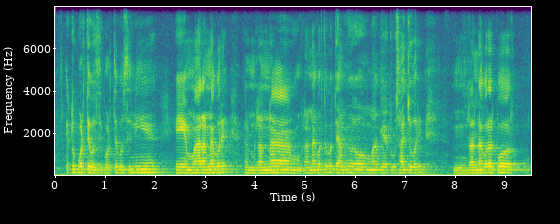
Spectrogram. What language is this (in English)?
Bangla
